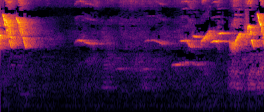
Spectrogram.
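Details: Coleiro song in bursts: bright high trills, a pause, then thin whistled notes that build back into rapid, warbling high-pitched phrases toward the end.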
